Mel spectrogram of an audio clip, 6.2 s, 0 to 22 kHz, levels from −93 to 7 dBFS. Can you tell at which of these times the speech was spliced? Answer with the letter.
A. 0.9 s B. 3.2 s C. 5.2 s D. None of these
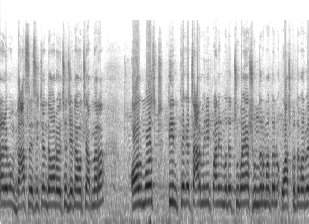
B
